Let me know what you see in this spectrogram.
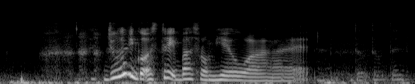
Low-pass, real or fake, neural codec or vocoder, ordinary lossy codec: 7.2 kHz; fake; vocoder, 44.1 kHz, 80 mel bands, Vocos; none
